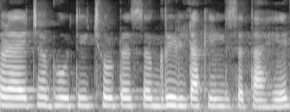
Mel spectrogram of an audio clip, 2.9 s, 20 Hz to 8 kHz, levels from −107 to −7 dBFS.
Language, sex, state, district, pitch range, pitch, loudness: Marathi, female, Maharashtra, Pune, 195-210 Hz, 205 Hz, -16 LUFS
